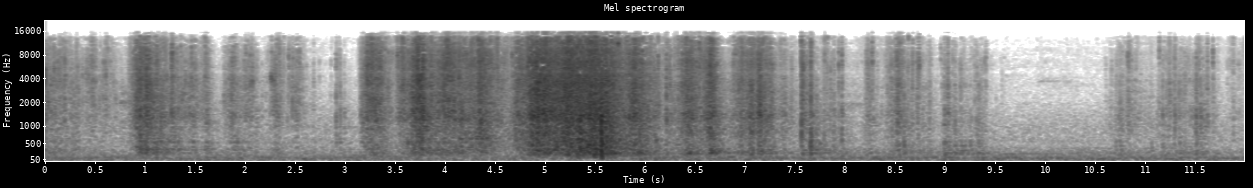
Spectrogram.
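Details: Crinkling, crumpling bursts and scraping noises rise and fall, with faint speech and no clear animal voice.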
